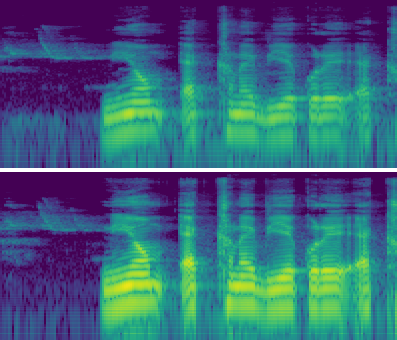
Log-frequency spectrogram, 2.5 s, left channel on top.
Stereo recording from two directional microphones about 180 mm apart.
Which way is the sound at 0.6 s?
40° right (ahead or behind).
